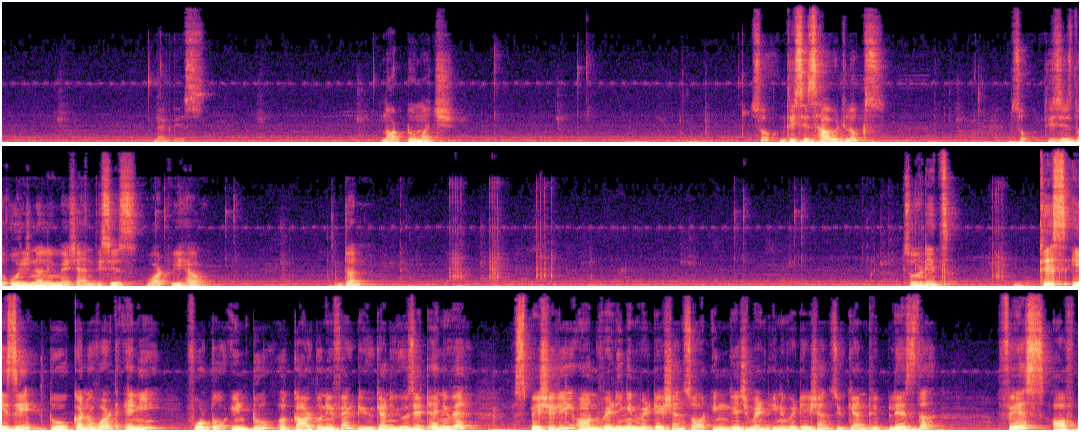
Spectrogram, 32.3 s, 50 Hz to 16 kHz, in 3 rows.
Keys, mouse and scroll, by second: 7.0 ctrl+-, 8.6 ctrl+-, 10.7 click, 14.2 ctrl+=, 15.2 scroll up 1, 18.1 alt+click, 19.3 alt+click, 19.8-20.6 scroll up 1.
